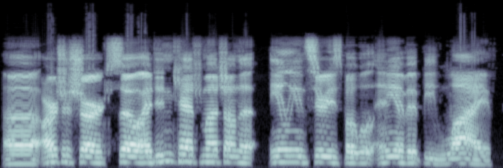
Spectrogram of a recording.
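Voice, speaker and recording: A man hosts a casual livestream in a mid-pitched voice. He talks informally and thinks aloud, rambling through his answers to viewers like a game master chatting with his players. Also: normal speed, a bit bright.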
